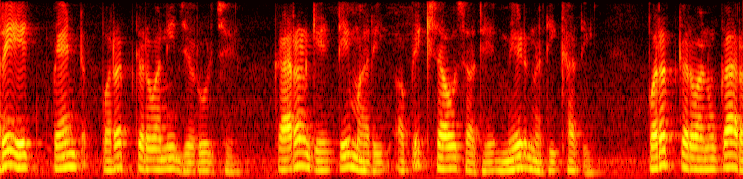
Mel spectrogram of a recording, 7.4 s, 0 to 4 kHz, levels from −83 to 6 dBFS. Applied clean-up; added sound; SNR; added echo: none; none; none; none.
